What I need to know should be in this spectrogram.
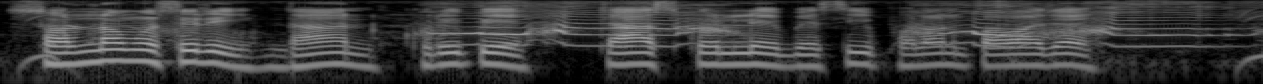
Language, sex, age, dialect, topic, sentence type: Bengali, male, 18-24, Jharkhandi, agriculture, question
